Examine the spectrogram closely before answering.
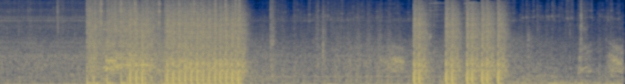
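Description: Gunfire bursts from an automatic rifle in rapid loud bursts.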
